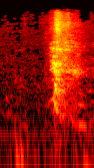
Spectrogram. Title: KPOP IDOL SNEEZING MOMENTS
